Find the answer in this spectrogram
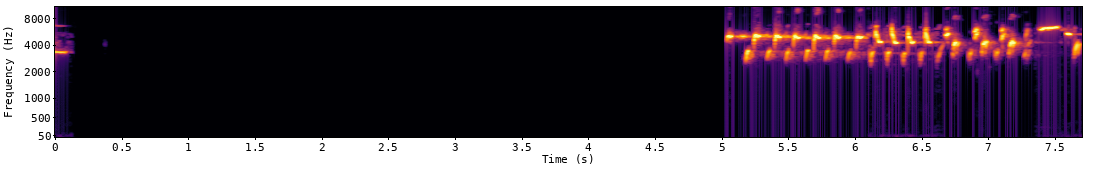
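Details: Teaching song for hybrid chicks and goldfinches: after a long silence, a goldfinch breaks into a continuous rapid, high twittering warble of tinkling, run-together notes.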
